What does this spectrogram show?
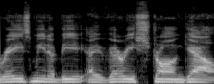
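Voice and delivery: ordinary talk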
